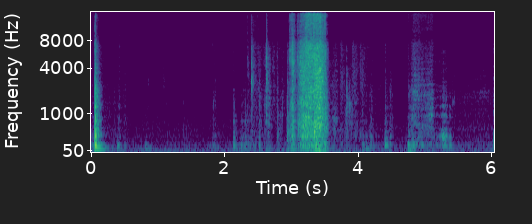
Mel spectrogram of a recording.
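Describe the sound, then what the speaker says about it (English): Paper is torn by hand along a line in short, scratchy rips, with one longer, louder tear in the middle and quieter ripping bursts before and after, close and otherwise quiet. "I can tear just around where that line is"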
